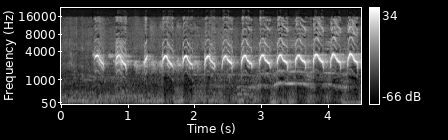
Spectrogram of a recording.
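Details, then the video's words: Long-tailed shrike, recorded as a lure to draw the bird in: a clear arched note rising then falling, repeated about three times a second in a steady run, with faint low background noise. "Pentet matahari√pancingan burung loss"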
